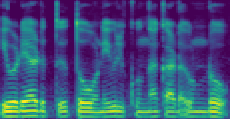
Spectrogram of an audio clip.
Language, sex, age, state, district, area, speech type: Malayalam, male, 18-30, Kerala, Thrissur, rural, read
